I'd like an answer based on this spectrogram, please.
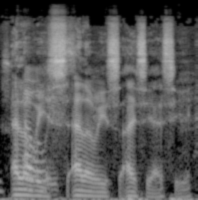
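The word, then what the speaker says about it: Héloïse: So, in French, they don't pronounce the H. Sounding like a fool. My bad. I didn't want to interrupt. I was like, "Oh, it's Eloise."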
